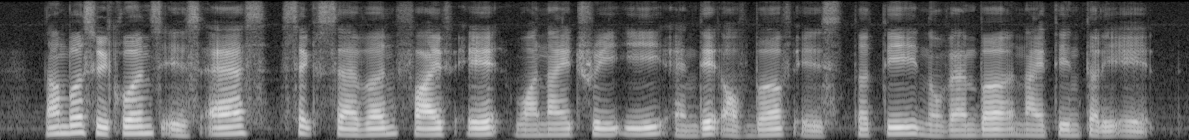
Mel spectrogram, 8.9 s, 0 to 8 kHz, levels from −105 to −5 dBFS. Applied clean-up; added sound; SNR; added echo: none; none; none; none.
